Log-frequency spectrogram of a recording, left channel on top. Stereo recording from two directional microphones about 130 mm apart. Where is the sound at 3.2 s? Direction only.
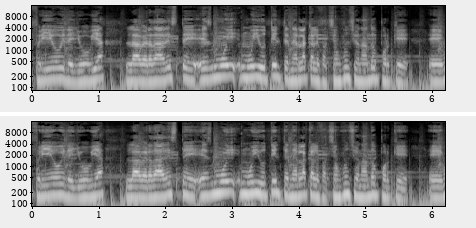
15° right (ahead or behind).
